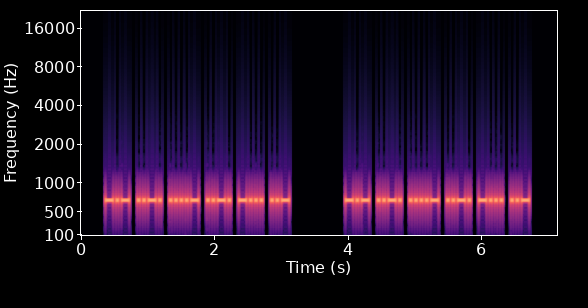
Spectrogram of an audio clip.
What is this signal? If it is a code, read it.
Morse code, heard as a keyed tone, about 32 wpm, 700 Hz. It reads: KF4FBU KF4FBU
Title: USA Call Signs - 6 Characters - Repeated 2x - 30wpm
